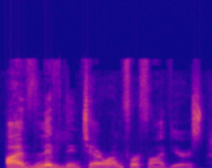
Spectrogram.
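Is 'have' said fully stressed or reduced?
reduced. Have is reduced and unstressed.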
